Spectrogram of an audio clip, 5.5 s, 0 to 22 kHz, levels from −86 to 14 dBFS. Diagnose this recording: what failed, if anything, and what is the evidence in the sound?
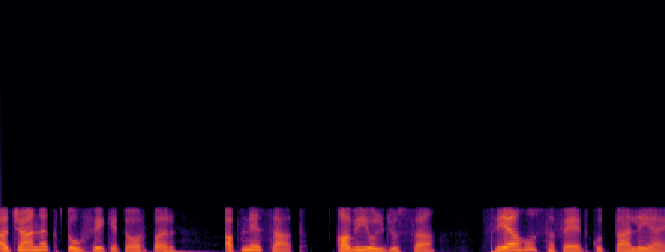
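DC step at the converter input: low thumps at 1.37 s, after "تحفے کے طور", and 4.10 s, after "اپنے ساتھ قوی الجثہ". Each offset decays through a roughly 2 Hz high-pass. Unlike a dropout click, the speech continues uninterrupted.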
